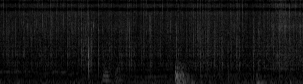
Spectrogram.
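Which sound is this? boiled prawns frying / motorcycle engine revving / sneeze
boiled prawns frying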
